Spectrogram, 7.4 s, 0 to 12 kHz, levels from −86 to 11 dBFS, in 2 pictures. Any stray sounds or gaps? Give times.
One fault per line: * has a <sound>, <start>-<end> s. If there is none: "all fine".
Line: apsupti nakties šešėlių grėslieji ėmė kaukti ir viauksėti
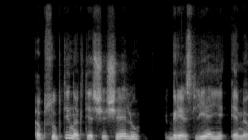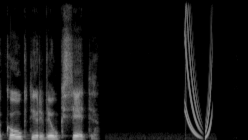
* has a chirp, 6.5-6.9 s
